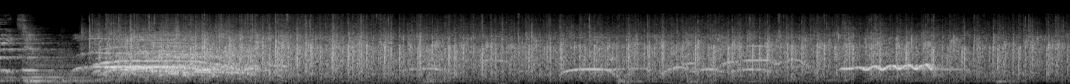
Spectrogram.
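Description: People in an audience cheer and whoop.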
